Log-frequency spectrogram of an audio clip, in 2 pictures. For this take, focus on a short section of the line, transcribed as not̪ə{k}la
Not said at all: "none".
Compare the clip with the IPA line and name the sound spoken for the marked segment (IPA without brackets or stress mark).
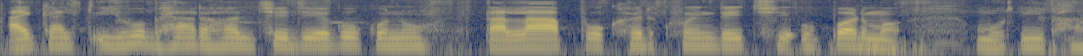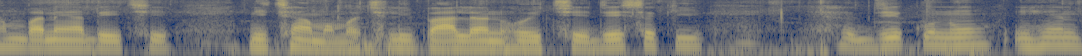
none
